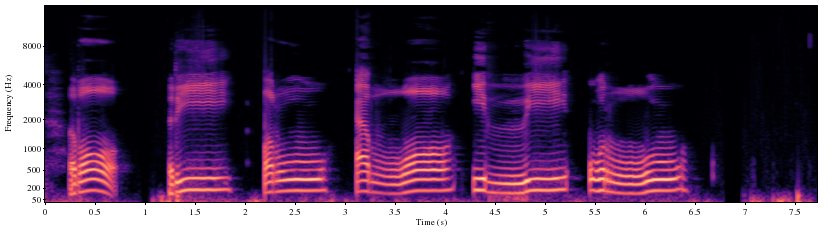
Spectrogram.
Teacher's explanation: Getarannya sedikit tapi tetap jelas. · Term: huruf ro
